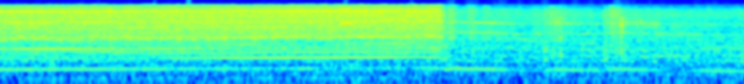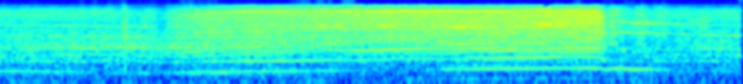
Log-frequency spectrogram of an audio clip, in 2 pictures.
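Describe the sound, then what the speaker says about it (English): Vintage race cars roar past on the Sebring track in a historic sportscar event, several engines revving loud and near, with rising and falling pitch sweeps as cars close in and pass one after another, no talk. "Sorry, Joel, I had a bunch of cars coming up on me"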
